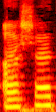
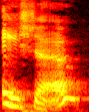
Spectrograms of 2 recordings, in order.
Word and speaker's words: Asia: Asha take it away so it's Asia but that's okay you know that usually that's the funniest thing I asked before I start I was like how do you say your name but okay I mean you said it the way it looks so it's fine so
